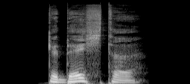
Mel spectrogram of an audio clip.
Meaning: first/third-person singular subjunctive II of gedenken
- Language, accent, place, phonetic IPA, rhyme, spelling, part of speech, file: German, Germany, Berlin, [ɡəˈdɛçtə], -ɛçtə, gedächte, verb, De-gedächte.ogg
